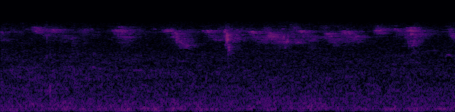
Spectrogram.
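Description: Faint songbird chirping: short, high, mostly falling notes repeated about twice a second over quiet outdoor background noise.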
